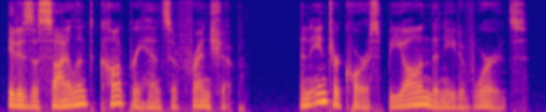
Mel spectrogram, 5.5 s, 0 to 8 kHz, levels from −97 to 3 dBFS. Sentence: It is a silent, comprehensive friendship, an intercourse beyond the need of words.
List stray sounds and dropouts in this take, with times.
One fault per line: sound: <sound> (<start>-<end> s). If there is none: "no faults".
no faults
